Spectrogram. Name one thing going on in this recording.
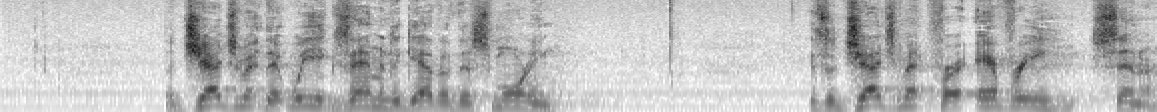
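An elderly man speaks clearly and deliberately into a microphone.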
